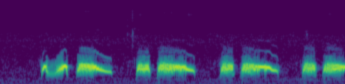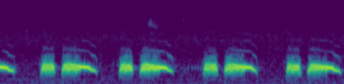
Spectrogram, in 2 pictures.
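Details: Wild-caught spotted dove in vigorous coo: a rapid, steady series of about nine paired phrases, each a short note then a longer falling coo, repeated roughly every second with no background noise.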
